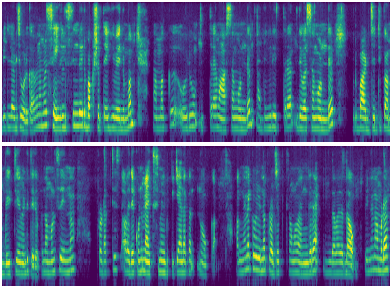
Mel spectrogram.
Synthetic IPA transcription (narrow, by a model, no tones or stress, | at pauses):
biʈːilɐɽit͡ɕːɨko̞ɽukːaːɐponɐmːɐɭsejlsinde̞oɾubɐkʂɐt̪ːe̞ːk̬ːɨʋɐɾnumbo̞ːnɐmukːɨo̞ɾuit̪rɐmaːsɐŋːɡɐɭuɳɖɨɐlːeŋɡilit̪rɐd̪iʋɐsɐŋːɐɭuɳɖɨo̞ɾubɐɖd͡ʑɐtːɨkɐmpɭiːtːijajʋe̞ːɳɖit̪ɐɾuɐpːonɐmːɐɭsejunːɐ | pro̞ɽɐk̚tːɨsɐ̰ʋɐɾekːo̞ɳɖɨmaːksimɐmirpːikʲːaːno̞kːeno̞ːkːa̰ːm | ɐŋːɐneokːeʋɐɾunːɐpro̞d͡ʑek̚ʈːnɐmːɐɭɐŋɡɐɾɐend̪aːʋɐɾɐðaːʋumpinːe̞nɐmːuɽe̞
